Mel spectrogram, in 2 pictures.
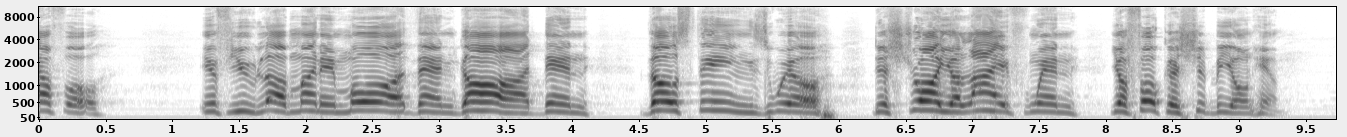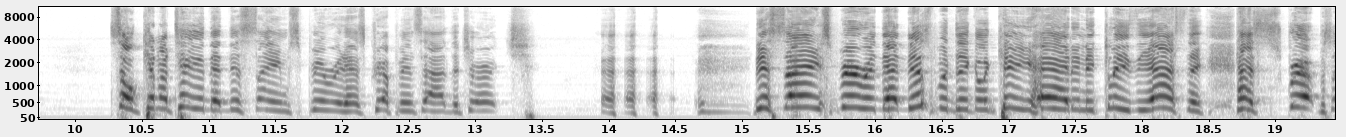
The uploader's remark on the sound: At Faith City Church in Clayton NC.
